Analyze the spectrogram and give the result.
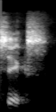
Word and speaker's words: Sikhs: And from the time I'm with the Sikhs and the time I'm with, by the way, pronounced Sikhs. I've learned that. I've learned all these little, it's not the Sikhs, it's the Sikhs.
